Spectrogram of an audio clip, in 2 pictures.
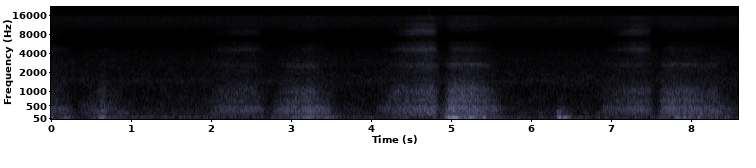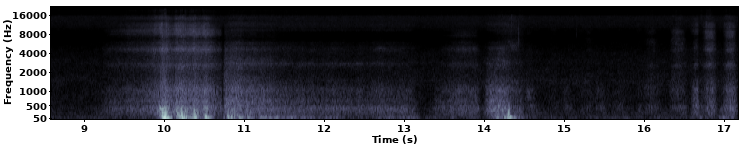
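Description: Soft, rhythmic snuffling snores with occasional louder snorts from a sleeping puppy, about 12 breaths a minute.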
